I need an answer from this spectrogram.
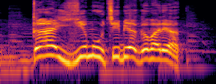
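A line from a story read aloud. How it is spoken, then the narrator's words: Shouting again. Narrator (Russian): Джордж крикнул снова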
